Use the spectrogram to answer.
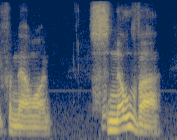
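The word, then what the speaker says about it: Снова: many years I pronounced Shoba B-C-C-C-P. But Allan has told me that the correct pronunciation in Russian is Snova. Snova. Okay. So I'll have to say it correctly from now on. Snova B, C-C-C-P.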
